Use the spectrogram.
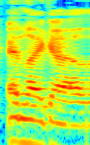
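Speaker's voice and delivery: ordinary delivery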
